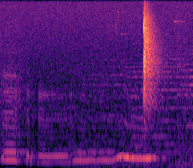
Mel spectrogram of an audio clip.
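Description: A person humming a short tune, several held notes stepping up and down. A brief hiss near the end.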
